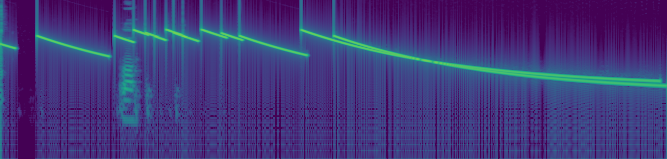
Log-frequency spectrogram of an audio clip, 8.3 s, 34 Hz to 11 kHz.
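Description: Logic Pro ES2 synthesizer playing a pure sine wave swept down by its pitch envelope, the 'bomb whistle' drop. Several short falling whistles come first, a few struck in quick succession. Then two overlapping notes start a moment apart and glide slowly from high to low over about four seconds.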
